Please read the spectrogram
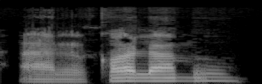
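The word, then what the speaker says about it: القلمُ: Lamnya enggak boleh panjang ya. Alqolamu.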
